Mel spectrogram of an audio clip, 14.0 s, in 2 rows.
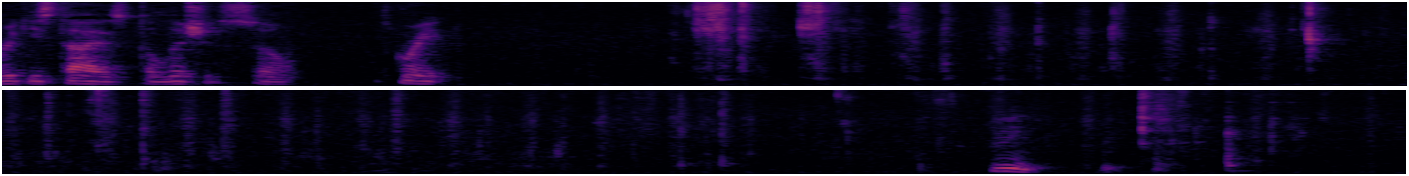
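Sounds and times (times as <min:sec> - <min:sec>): chewing salad: 0:03.4 - 0:14.0.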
